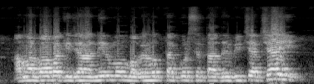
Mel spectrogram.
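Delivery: ordinary delivery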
